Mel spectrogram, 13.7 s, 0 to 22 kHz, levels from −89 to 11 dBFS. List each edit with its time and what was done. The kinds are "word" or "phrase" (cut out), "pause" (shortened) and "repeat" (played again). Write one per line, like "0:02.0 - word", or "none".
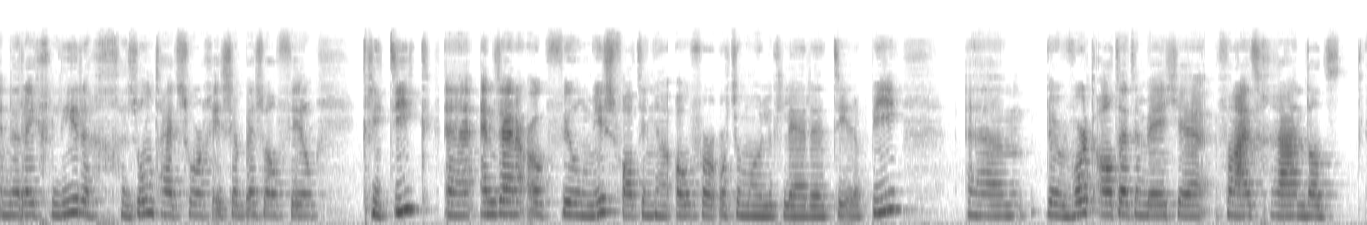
0:04.4 - pause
